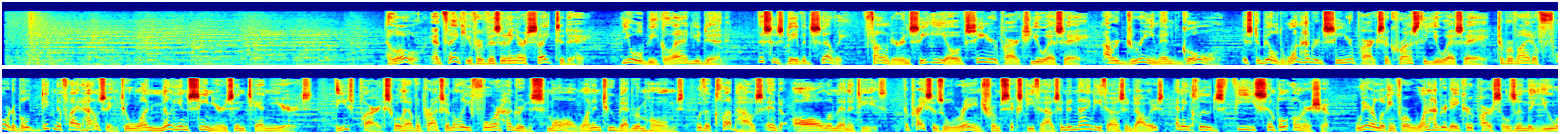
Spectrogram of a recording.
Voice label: voiceover; Senior Parks USA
